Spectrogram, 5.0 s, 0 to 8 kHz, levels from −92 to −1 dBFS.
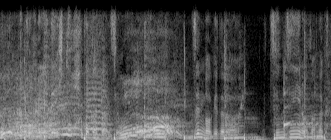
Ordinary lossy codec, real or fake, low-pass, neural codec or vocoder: Opus, 64 kbps; fake; 7.2 kHz; vocoder, 22.05 kHz, 80 mel bands, WaveNeXt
